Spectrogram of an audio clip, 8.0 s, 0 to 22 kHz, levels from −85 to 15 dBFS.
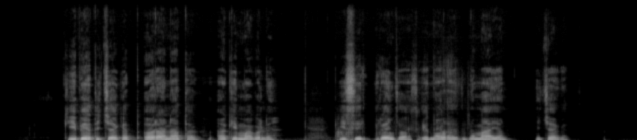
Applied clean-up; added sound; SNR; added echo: neural mask model DeepFilterNet 3.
